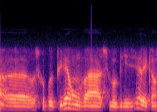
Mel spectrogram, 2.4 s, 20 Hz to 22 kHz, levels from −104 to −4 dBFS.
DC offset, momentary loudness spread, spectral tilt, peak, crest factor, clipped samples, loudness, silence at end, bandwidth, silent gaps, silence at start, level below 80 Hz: under 0.1%; 7 LU; -8.5 dB/octave; -8 dBFS; 16 dB; under 0.1%; -25 LUFS; 0 s; 4.2 kHz; none; 0 s; -86 dBFS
